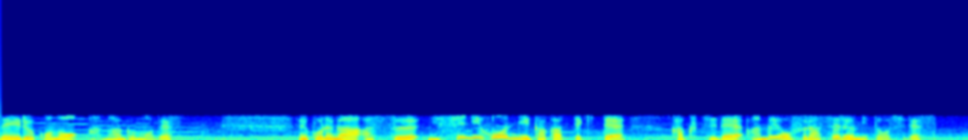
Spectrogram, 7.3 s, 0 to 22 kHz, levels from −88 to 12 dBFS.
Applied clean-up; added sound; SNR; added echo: none; none; none; none.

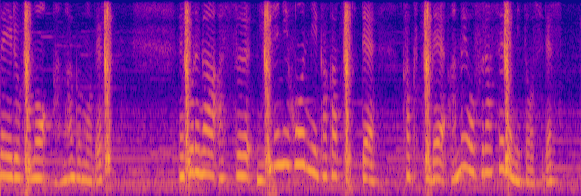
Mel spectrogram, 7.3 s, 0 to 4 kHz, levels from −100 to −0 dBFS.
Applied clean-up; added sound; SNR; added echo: none; Tick-tock; 4 dB; reverberation time 0.4 s.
